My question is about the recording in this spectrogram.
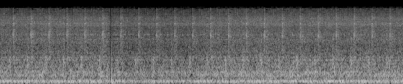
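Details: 2004 Dodge Durango 5.7 Hemi V8 at idle: loud fast steady tick, about three clicks a second, that developed overnight; dealer says a lifter but would need engine teardown to be sure.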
